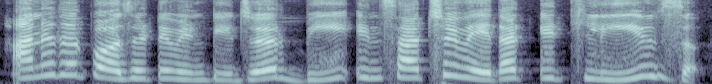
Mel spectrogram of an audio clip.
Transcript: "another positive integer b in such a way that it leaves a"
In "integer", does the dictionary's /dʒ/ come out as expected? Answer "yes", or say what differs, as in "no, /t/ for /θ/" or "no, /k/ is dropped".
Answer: yes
